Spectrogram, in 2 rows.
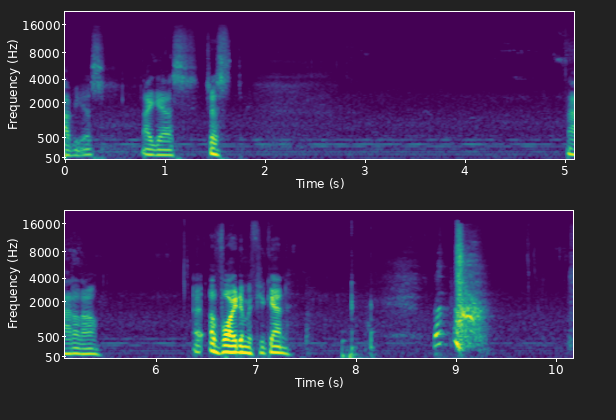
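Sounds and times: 
speech: 0.0 - 1.8, 5.0 - 5.5, 6.4 - 7.4, 8.8 - 9.1
person sneezing: 8.8 - 9.4.

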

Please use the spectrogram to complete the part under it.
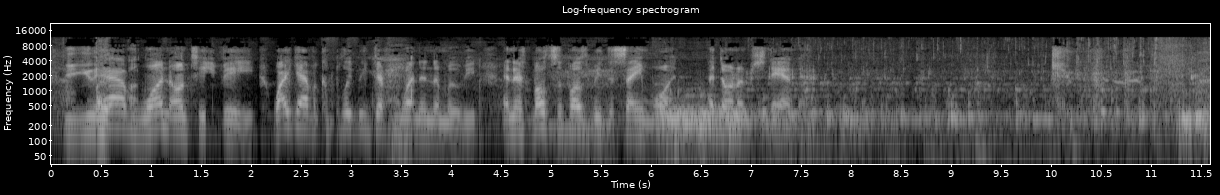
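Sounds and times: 
speech: 0.1 - 7.9
toilet flushing with rushing swirl of water: 2.7 - 11.5.

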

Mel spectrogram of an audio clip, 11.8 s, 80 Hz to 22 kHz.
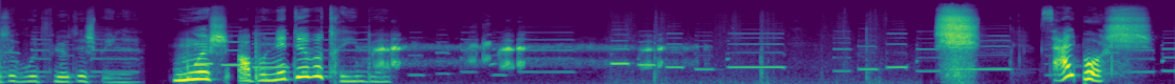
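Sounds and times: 
speech: 0.0 - 4.0, 10.6 - 11.6
frog croaking: 3.7 - 7.1.

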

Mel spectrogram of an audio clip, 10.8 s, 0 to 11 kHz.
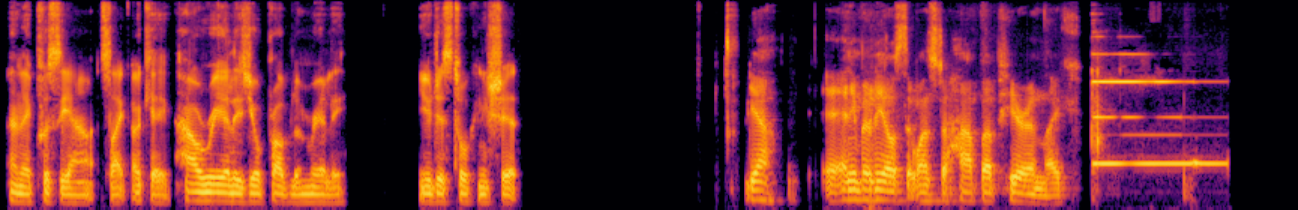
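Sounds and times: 
speech: 0.1 - 4.4, 6.2 - 9.2
single clear bell ringing: 9.1 - 10.3.

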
